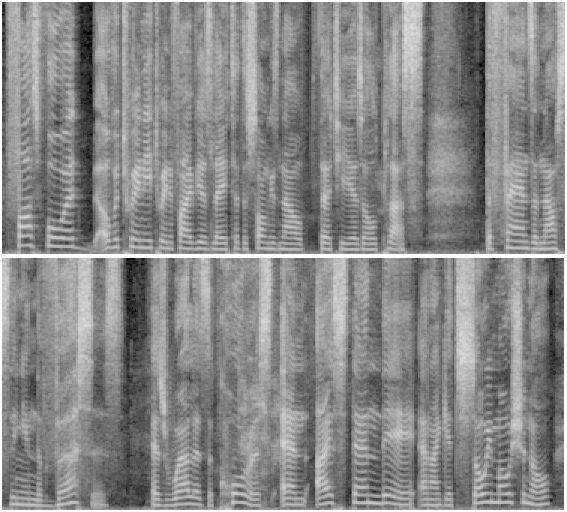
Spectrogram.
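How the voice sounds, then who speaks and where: A woman's voice: medium pitch, normal speed. Enthusiastic middle-aged woman from Zambia. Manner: warm, enthusiastic storytelling with fillers. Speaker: singer, radio guest. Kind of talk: casual interview chat. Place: radio studio. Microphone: studio microphone.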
